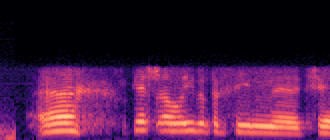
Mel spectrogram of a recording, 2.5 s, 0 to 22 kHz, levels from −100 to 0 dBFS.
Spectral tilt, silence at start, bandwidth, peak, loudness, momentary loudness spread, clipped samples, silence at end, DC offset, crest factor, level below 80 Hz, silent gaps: -10.5 dB/octave; 0.05 s; 3.8 kHz; -4 dBFS; -20 LUFS; 9 LU; under 0.1%; 0 s; under 0.1%; 16 dB; -56 dBFS; none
